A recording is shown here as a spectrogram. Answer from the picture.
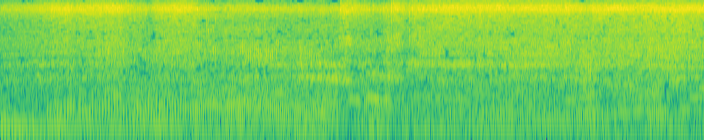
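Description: Small motorcycle engines revving during a race, their pitch rising and falling, over a constant noisy wash.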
